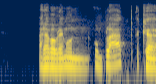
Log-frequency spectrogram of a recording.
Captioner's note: speaking spanish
